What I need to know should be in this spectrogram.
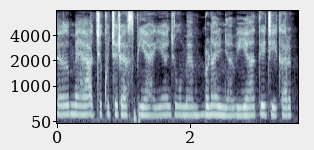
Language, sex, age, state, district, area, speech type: Punjabi, female, 18-30, Punjab, Shaheed Bhagat Singh Nagar, rural, spontaneous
